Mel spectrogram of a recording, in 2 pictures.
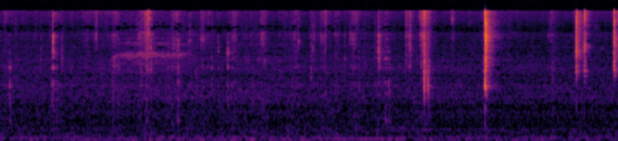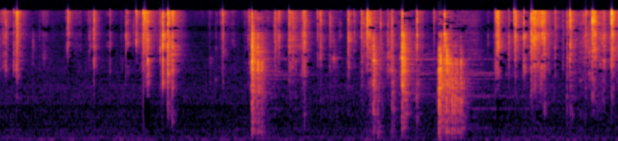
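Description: Small plastic clicks and clacks of AA batteries being handled and fitted into a radio transceiver's plastic battery holder. The clicks are sparse at first and busier in the second half, with a few louder knocks.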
